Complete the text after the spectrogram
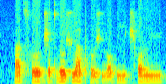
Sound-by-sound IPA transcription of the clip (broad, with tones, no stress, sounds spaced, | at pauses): a˧ t͡sʰ oː˧ d͡ʒ ɔ˧ t ð oː˦ ʃ w a˨ pʰ oː˨ ʃ n̪ ɔ˨ p iː˨ t͡ʃʰ ɔ˧ n̪ y˧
